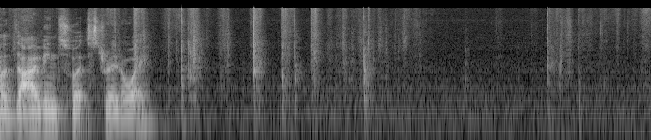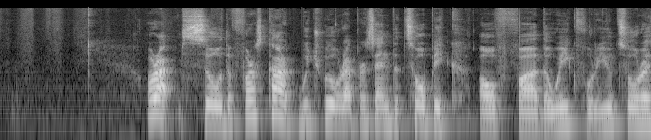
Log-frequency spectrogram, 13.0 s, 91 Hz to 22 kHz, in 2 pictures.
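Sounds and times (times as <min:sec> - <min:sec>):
soft card rustling: 0:00.0 - 0:07.5
cards shuffling: 0:01.0 - 0:04.3, 0:05.3 - 0:07.5.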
